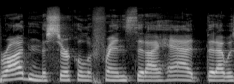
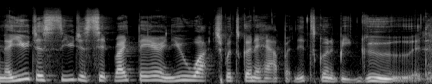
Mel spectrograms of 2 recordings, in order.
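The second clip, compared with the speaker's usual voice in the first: put-on loosely done, rough Mississippi accent. Retelling a coworker's words about a practical joke: imitating a Mississippi accent. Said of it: "I can't do a Mississippi accent to do it justice".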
